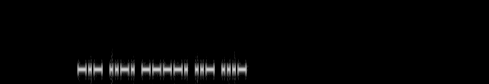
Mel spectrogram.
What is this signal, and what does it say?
Morse code, heard as a keyed tone, about 43 wpm, 700 Hz. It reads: KF9UV
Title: USA Call Signs - 5 Characters - Repeated 3x - 45wpm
